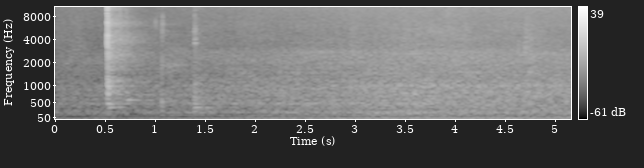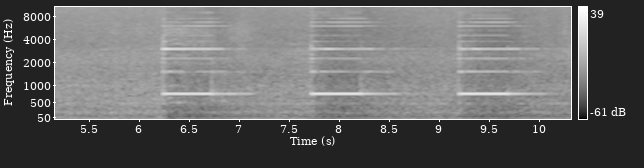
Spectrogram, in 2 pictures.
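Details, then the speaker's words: Heal Force electrosurgical generator plate contact alarm, sounding on power-up because the patient return plate is not yet attached to the skin: three loud repeated beeps after quiet room noise. "and now you can hear the alarm because we have not attached this plate to the patient and now i will attach it to the skin"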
